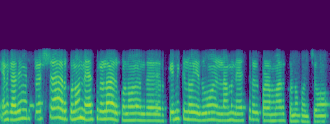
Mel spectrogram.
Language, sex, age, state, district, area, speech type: Tamil, female, 30-45, Tamil Nadu, Tiruchirappalli, rural, conversation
